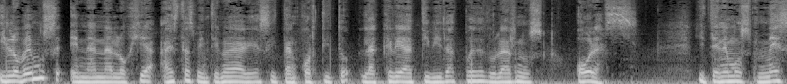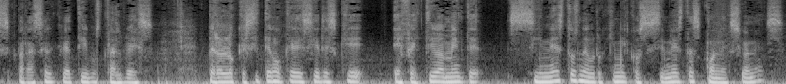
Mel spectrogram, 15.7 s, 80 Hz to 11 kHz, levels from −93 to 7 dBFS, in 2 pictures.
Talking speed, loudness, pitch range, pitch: 155 wpm, -16 LUFS, 120-150 Hz, 135 Hz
